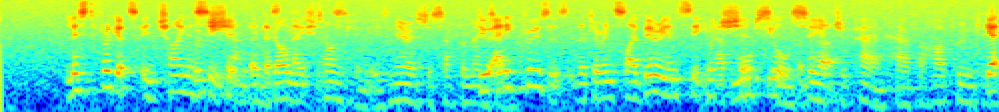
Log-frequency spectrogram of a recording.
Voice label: mixture room C SNR10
